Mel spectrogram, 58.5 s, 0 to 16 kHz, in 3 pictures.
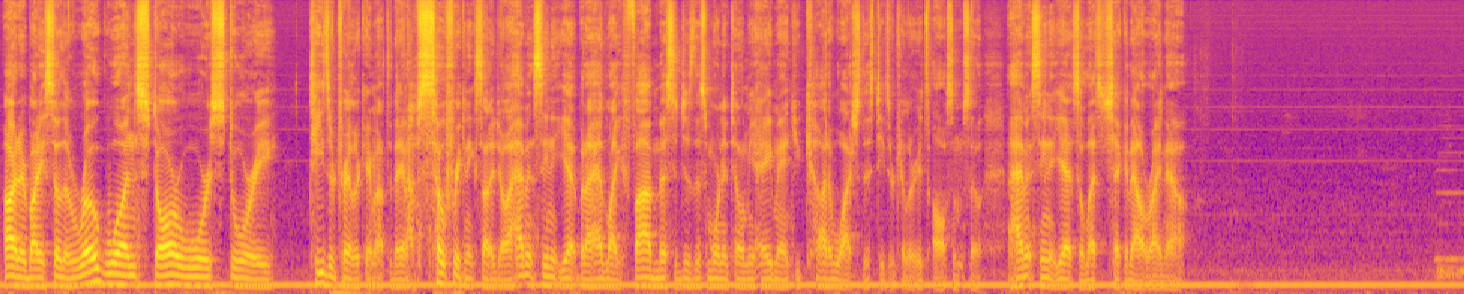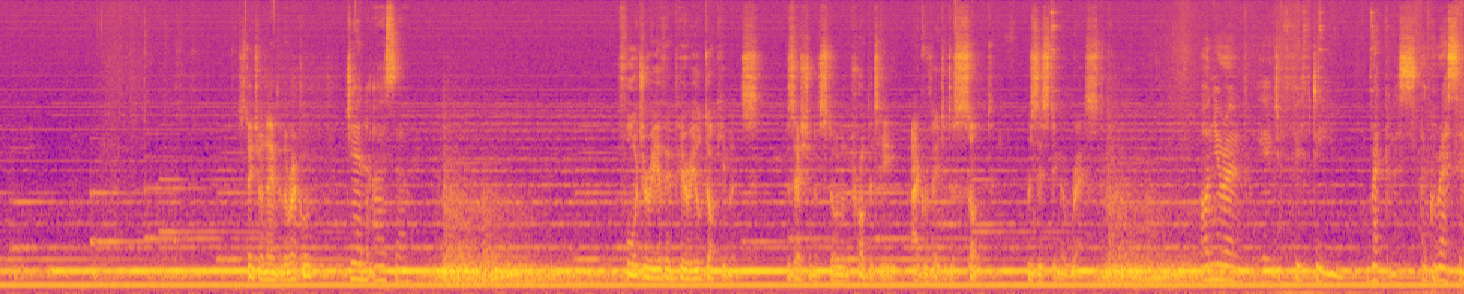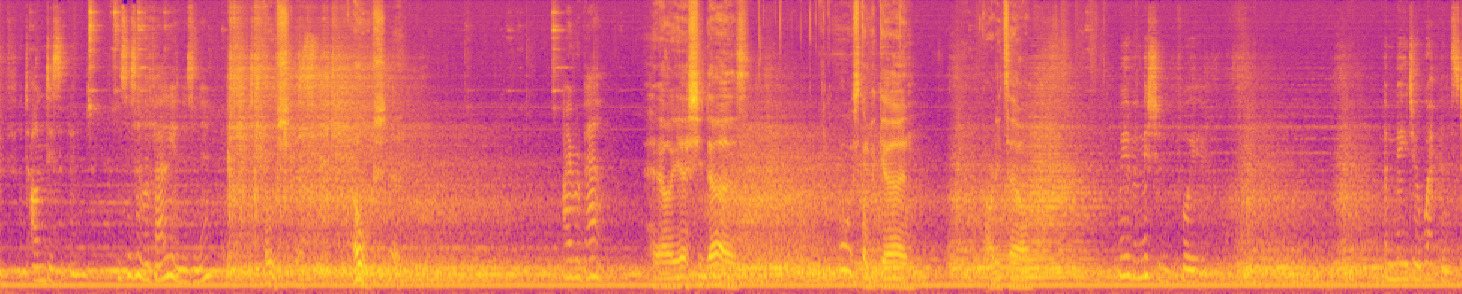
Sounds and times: Music: 0.0 - 58.5.

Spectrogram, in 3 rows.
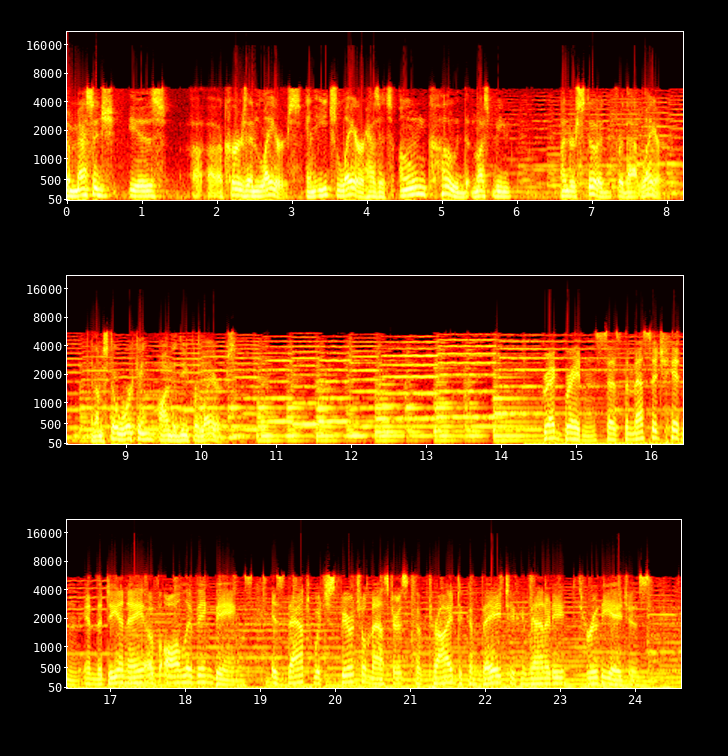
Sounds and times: Speech: 0.0 - 5.9, 6.6 - 10.5, 14.6 - 24.2
Violin, fiddle: 5.6 - 24.6.

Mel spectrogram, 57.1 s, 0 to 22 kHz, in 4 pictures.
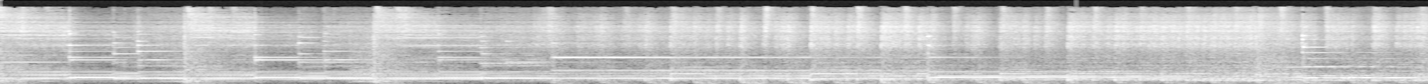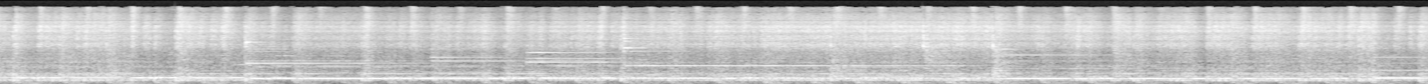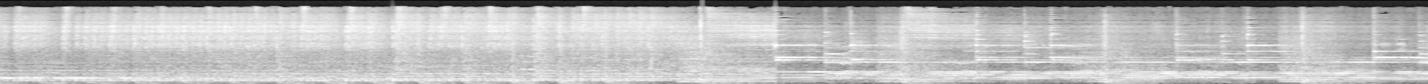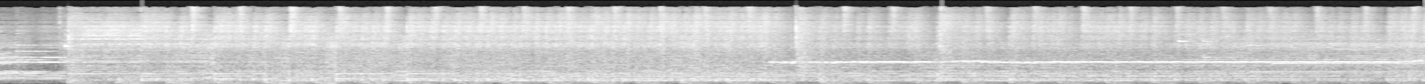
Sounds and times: Drum: 0.0 - 42.7, 43.4 - 57.0
Drum kit: 0.0 - 57.0
Marimba, xylophone: 0.0 - 57.0
Vibraphone: 0.0 - 57.0.

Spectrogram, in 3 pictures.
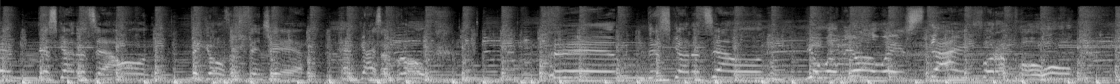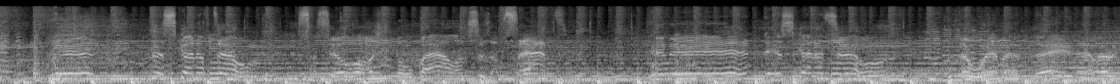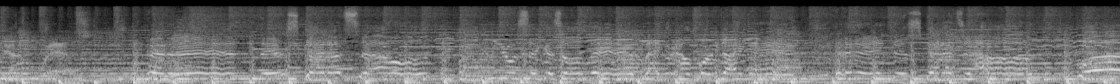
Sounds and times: Punk rock: 0.0 - 33.6.

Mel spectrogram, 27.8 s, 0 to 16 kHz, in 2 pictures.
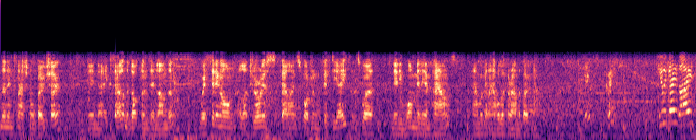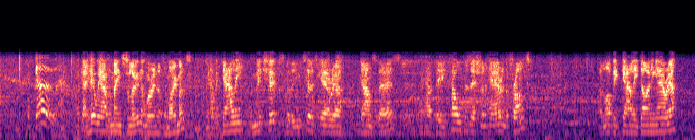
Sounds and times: Music: 0.0 - 27.8.

